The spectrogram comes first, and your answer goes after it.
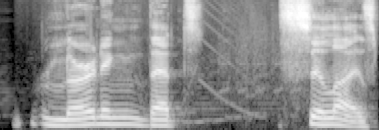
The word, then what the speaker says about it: Scylla: This is like learning that Scylla is pronounced with a silent C in English all over again.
